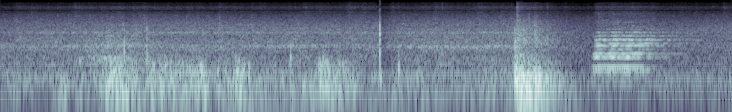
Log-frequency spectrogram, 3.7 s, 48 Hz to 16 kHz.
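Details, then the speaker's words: A single short horn chirp in a quiet shop from a Cadillac ATS twin-turbo 3.6 L: the GM alert warning that the key fob was left inside the car. "that's the GM honk for when you leave your key fob inside"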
